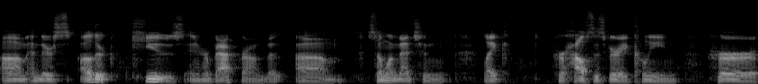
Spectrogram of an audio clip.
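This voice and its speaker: A man's very deep, low voice with vocal fry and a bright, sharp tone, fairly slow in pace, with ordinary pitch variation. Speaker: YouTube coach. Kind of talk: live stream chat. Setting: live stream. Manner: clear and fluent on this topic; uses many filler words.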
